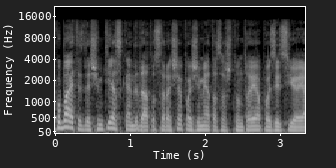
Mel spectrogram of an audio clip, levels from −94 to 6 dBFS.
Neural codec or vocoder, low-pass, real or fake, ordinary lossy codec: vocoder, 44.1 kHz, 128 mel bands every 256 samples, BigVGAN v2; 14.4 kHz; fake; AAC, 64 kbps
